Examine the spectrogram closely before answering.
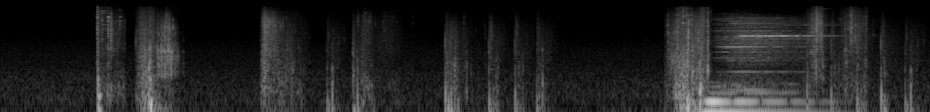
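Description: An automatic rifle fires in bursts.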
